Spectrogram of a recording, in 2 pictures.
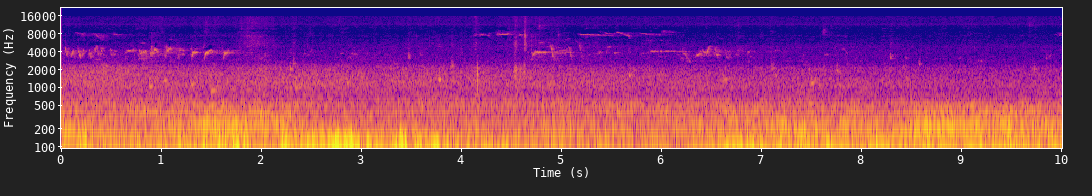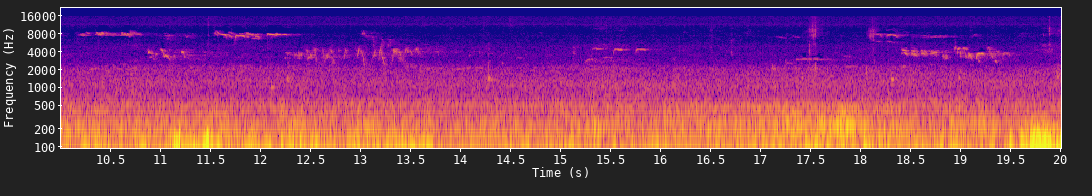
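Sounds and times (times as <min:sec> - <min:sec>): small birds chirping and trilling: 0:00.0 - 0:08.0, 0:17.2 - 0:20.0
faint low rumble: 0:00.0 - 0:20.0.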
